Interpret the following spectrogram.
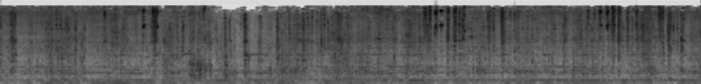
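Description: Diesel engine of a Case compact track loader running steadily while its backhoe attachment digs a footing trench, with scattered clicks and knocks as the bucket works the soil.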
